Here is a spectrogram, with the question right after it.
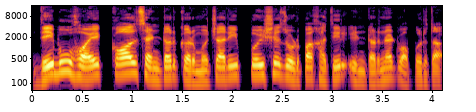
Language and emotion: Goan Konkani, neutral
